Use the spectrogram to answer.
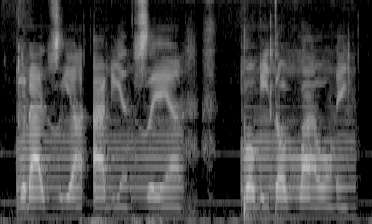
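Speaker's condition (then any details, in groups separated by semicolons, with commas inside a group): Total laryngectomy; laryngeal cancer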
